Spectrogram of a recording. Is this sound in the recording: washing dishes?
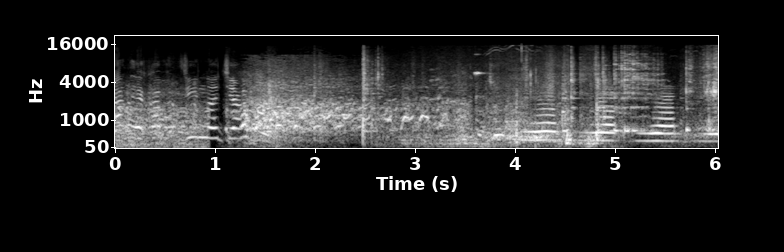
yes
